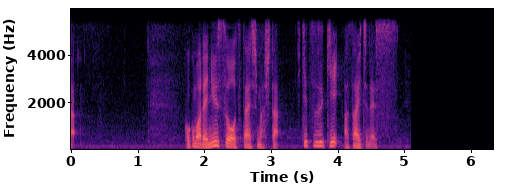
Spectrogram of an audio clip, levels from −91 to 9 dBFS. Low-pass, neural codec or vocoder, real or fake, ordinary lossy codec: 5.4 kHz; none; real; none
